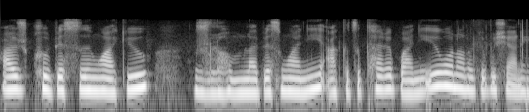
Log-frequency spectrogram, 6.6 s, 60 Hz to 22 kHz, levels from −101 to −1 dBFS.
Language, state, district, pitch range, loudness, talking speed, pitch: Sumi, Nagaland, Kohima, 170-195 Hz, -14 LUFS, 155 wpm, 185 Hz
